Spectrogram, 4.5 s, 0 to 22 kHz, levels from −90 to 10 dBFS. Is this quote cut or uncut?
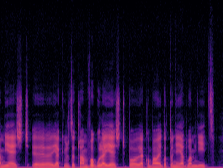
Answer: cut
